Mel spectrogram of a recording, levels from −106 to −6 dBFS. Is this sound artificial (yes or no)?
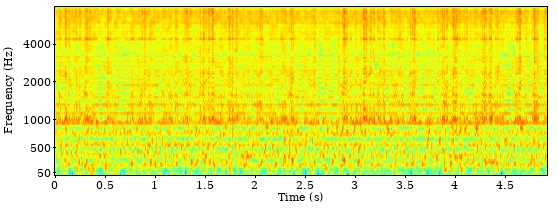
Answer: yes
